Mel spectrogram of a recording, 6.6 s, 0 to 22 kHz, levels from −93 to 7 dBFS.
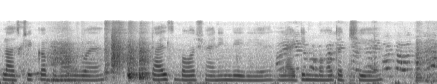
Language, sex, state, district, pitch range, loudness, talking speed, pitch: Hindi, female, Haryana, Jhajjar, 205-225 Hz, -22 LUFS, 135 wpm, 210 Hz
